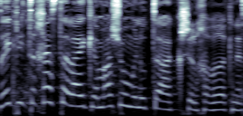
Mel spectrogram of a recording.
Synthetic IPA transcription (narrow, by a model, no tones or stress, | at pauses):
ait̪mit̪jaχest̪alajkemaʃumenutakʃelχaveʁakne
